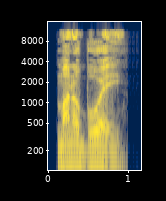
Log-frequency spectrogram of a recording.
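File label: "monobuoy", English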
